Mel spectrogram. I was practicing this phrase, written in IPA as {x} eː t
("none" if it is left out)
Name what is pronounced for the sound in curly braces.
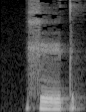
x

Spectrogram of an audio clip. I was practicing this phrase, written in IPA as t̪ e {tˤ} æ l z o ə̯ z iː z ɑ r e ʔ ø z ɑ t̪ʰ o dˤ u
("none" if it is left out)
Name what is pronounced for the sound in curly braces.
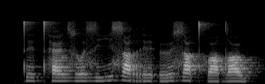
t̪ʰ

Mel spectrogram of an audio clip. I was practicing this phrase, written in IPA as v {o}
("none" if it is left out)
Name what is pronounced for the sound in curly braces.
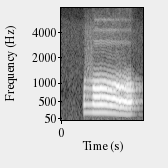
oː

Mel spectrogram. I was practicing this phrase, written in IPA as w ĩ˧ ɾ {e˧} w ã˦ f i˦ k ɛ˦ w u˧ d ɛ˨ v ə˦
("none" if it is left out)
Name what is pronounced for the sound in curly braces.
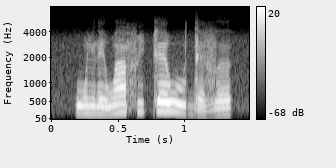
e˧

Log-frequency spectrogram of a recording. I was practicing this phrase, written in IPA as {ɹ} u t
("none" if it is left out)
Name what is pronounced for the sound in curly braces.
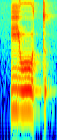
j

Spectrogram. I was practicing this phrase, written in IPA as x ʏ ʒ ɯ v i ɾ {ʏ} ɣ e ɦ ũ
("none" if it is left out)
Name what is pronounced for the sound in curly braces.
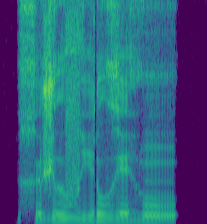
u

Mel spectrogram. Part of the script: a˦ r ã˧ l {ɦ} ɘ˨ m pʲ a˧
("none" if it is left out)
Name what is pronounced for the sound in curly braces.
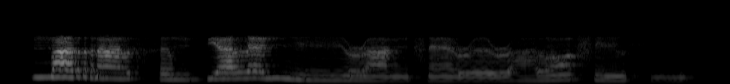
h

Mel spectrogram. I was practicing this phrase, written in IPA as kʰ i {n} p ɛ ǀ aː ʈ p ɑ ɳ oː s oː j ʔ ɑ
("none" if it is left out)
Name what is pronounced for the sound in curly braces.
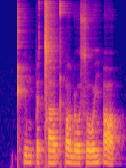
m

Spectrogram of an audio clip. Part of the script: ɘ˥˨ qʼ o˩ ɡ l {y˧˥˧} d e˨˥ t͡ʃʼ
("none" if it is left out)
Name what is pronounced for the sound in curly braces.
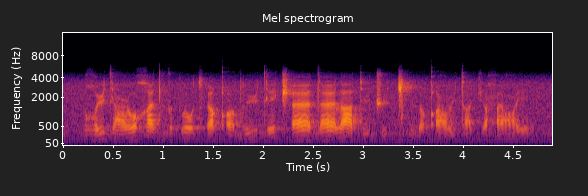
y˧˥˧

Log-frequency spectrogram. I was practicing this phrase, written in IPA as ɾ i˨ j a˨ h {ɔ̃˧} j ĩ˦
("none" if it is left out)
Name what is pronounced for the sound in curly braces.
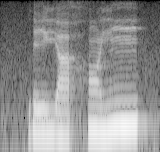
ɔ̃˧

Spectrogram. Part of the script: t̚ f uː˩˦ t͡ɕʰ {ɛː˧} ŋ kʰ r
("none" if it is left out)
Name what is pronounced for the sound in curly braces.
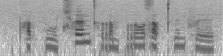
ɛː˥˩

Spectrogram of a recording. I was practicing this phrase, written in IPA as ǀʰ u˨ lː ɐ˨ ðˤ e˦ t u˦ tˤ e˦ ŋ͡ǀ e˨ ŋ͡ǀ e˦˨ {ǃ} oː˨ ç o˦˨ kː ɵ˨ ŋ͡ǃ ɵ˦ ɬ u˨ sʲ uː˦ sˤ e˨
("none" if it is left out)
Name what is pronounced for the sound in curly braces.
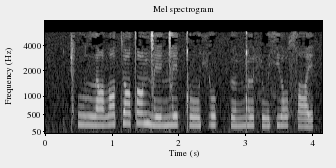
ǃ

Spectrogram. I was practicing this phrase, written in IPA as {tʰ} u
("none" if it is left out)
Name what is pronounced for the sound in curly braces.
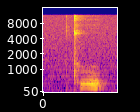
tʰ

